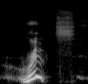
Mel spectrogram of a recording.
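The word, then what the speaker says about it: Rooths: Um, if they can get roots, which it's a roots. Did you all know that you don't pronounce the H? No. No, it's roots.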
